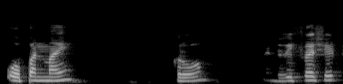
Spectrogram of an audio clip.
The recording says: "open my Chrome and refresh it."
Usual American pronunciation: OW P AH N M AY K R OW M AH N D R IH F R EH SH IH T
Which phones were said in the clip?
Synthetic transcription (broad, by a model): OW P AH N M AY K R OW AH N D R IH F R EH SH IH T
